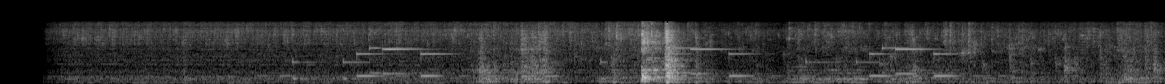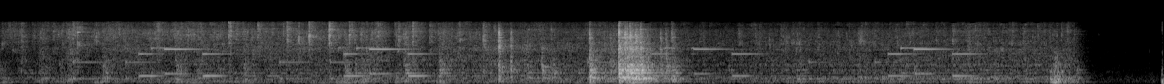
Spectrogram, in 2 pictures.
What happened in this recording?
I was washing some cutlery in the running water when a phone starts ringing beside me. I continue washing for a bit then turn off the water and then the ringing phone.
